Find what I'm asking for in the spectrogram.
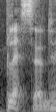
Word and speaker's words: Blessed: Och sen har vi också Brian Blessed, eller Blessed, eller hur det uttalas. – Ja, Blessed eh, tror jag faktiskt att det är.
